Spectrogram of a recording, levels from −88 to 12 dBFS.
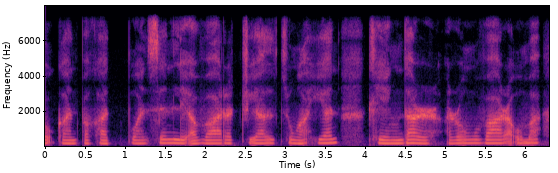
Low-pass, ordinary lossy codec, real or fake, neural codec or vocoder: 7.2 kHz; none; real; none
